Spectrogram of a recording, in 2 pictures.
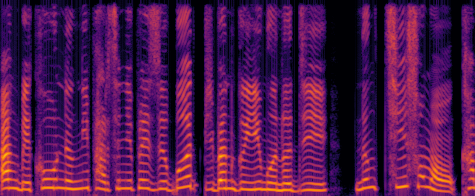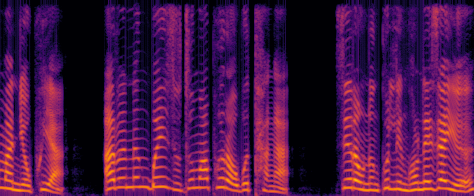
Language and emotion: Bodo, angry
